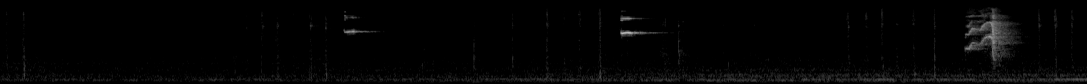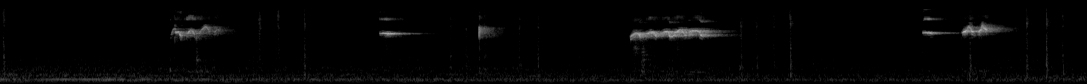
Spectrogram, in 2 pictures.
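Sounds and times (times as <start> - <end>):
Senegal parrot squawking and whistling: 6.2 - 6.6, 9.6 - 10.2, 12.6 - 13.2, 14.7 - 15.8, 17.2 - 18.2, 20.1 - 21.0.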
